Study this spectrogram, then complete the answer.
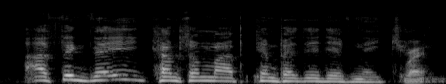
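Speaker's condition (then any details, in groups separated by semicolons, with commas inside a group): Anoxic brain injury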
